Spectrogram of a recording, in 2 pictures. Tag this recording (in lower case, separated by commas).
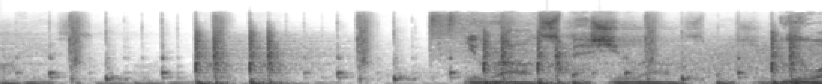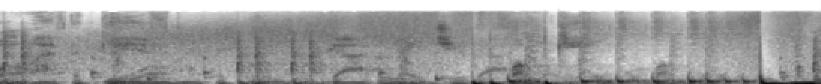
electronic music, electronic dance music, house music, music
